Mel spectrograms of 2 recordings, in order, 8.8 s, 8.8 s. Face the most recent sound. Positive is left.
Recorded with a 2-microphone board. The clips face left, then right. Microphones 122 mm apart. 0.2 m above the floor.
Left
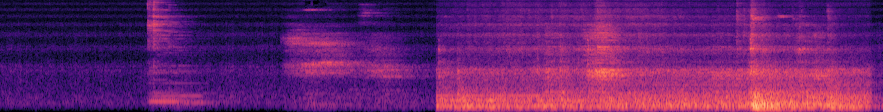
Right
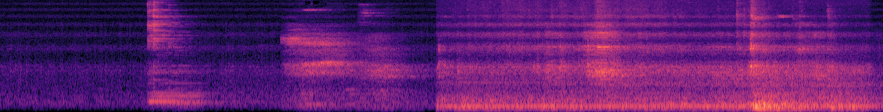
turn(degrees=60)  # may be behind; listen again after turning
